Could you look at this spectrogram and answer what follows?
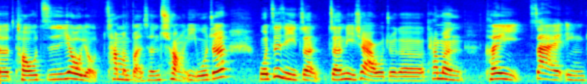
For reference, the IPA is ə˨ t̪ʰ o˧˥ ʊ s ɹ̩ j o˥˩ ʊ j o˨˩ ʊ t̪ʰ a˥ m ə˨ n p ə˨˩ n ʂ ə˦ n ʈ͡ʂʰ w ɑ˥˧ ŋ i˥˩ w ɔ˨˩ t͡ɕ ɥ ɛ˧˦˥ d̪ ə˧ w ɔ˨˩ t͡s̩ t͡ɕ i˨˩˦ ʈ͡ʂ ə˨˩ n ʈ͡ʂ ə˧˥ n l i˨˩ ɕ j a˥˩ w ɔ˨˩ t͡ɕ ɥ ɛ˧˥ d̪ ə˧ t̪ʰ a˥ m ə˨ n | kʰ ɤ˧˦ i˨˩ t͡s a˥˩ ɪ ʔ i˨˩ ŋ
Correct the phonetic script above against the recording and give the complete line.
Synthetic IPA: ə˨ t̪ʰ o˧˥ ʊ t͡s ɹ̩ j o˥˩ ʊ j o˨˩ ʊ t̪ʰ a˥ m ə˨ n p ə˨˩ n ʂ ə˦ n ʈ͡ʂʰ w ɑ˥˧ ŋ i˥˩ w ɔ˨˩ t͡ɕ ɥ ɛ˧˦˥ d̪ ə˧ w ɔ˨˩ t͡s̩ t͡ɕ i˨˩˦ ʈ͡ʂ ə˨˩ n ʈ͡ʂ ə˧˥ n l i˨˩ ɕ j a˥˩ w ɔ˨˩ t͡ɕ ɥ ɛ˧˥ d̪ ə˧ t̪ʰ a˥ m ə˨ n | kʰ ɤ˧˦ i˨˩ t͡s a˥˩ ɪ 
